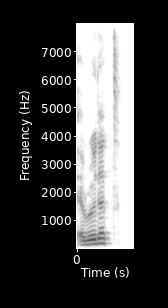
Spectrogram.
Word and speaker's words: Erudit: Erudit AI. Am I pronouncing that correctly, by the way? Is it Erudit? – Yeah, Erudit, whatever you want.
